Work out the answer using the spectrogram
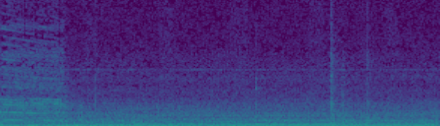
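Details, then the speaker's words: Maytag electric dryer that wouldn't start, running with the vent checked: steady, even rush of air with a low hum and no rattles or flutter; good air volume from the vent, no clog found. "That's a good volume of air coming out, so I don't think there's any clog in there. It's pretty good."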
